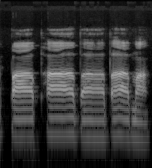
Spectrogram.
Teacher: दोनों ओंठ आपस में टकरा रहे हैं जब ये वर्ण आप लोग बोलते हैं। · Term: ओष्ठ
